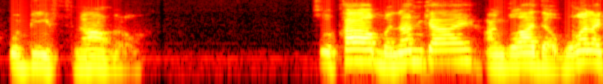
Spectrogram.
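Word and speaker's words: Monangai: So, Kyle Manungai, I'm glad that one I could pronounce his name and two that he went off and we're all right together for once. Moaning guy, I said it right, Jamie.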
